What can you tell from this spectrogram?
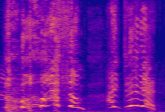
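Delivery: triumphant high cheer; thrilled it worked; excited. Real, not acted. Spell works, cheers.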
